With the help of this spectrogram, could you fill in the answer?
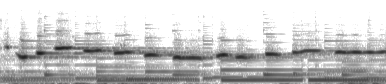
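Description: A high-pitched tin whistle plays a flowing melody, clear, over a steady bed of lower sustained accompaniment notes that shift beneath it.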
